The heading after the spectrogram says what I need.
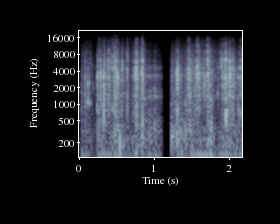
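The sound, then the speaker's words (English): Wafer candy bar packaging crinkles in two crackly bursts of rustling, separated by a short pause. “Looks like a wafer candy bar from the packaging.”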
